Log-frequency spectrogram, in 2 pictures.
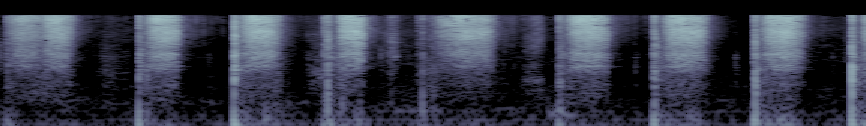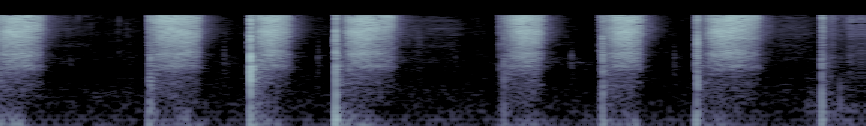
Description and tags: Sweeping a concrete floor with a push broom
